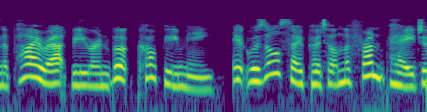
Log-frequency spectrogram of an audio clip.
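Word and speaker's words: Kopimi: Bean co-founder ibraim batana the logo pronounced copy me can be used to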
